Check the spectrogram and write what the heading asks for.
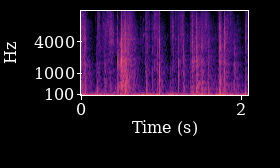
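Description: Tarot cards being shuffled by hand: a quick, irregular run of soft papery flicks and taps.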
